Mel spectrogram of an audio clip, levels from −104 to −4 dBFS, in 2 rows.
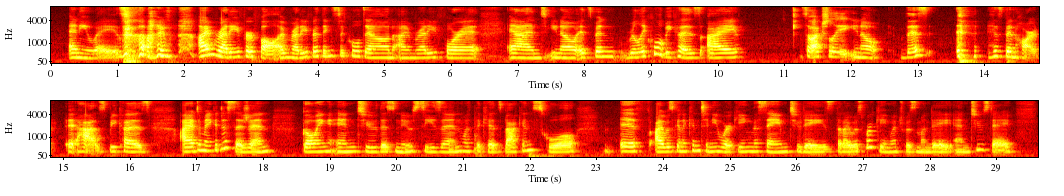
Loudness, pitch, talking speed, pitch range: -18 LUFS, 205 Hz, 150 wpm, 190-240 Hz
